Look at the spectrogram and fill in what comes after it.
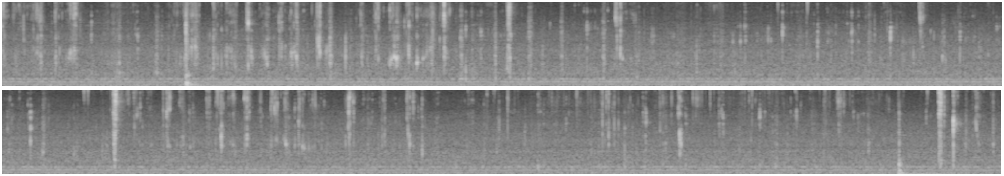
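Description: Close-miked eating of sauced hot wings: wet chewing with frequent sharp crunches and mouth clicks, busiest in the first several seconds and again near the end, over a steady low hum.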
